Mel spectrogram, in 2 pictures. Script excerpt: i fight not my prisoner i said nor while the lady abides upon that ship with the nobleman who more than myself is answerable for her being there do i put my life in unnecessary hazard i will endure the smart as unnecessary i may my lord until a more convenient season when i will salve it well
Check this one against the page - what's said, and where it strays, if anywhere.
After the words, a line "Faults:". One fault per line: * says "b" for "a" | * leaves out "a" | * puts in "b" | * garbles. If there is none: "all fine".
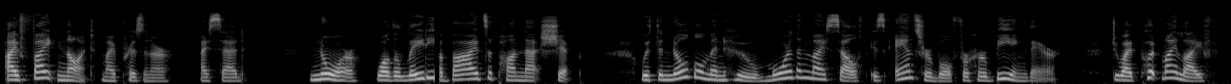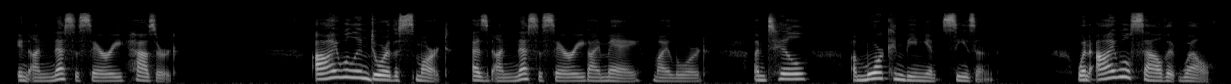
i fight not my prisoner i said nor while the lady abides upon that ship with the nobleman who more than myself is answerable for her being there do i put my life in unnecessary hazard i will endure the smart as unnecessary i may my lord until a more convenient season when i will salve it well
Faults:
all fine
